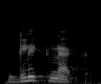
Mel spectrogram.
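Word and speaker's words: GlcNAc: Pronunciation is glicknack. Glicknack.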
